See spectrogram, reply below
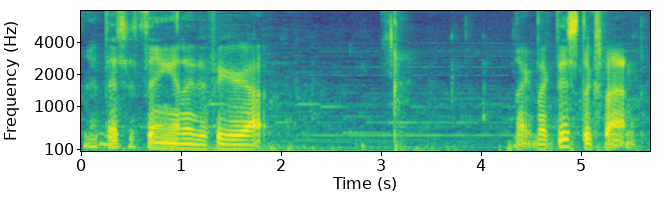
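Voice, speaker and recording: Slow and creaky, this man's somewhat low voice carries over faint music while he livestreams game development from his van. He reflects casually on what he's doing, often breaking off mid-thought, with steady background noise present.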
